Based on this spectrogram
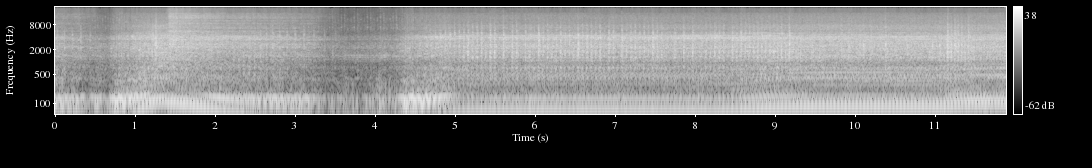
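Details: Subaru EJ20G turbo engine run 11,000 km without an oil change in winter, then hard donuts: hard knocking over the drone on revs and especially when the throttle is released; worn connecting rod bearing on one rod (rod knock).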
